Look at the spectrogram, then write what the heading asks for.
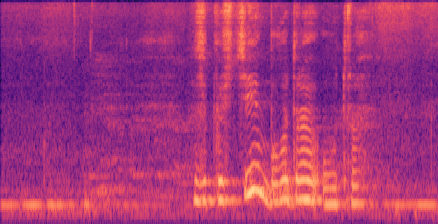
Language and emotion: Russian, neutral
